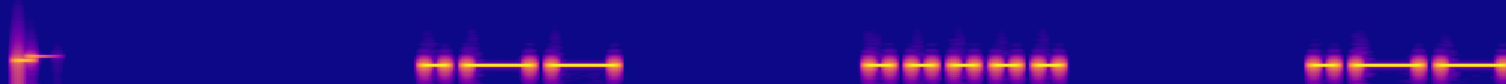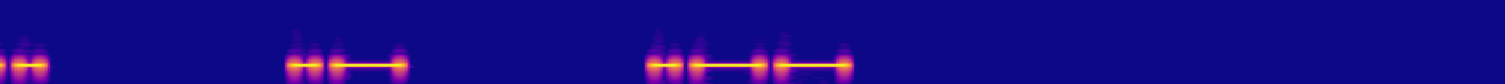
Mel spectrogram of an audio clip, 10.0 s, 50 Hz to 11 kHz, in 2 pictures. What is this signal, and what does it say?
Morse code, heard as a keyed tone, about 17 wpm, spaced as for 8 wpm, 700 Hz. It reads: W5PAW
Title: USA Call Signs - 5 Characters - 4x Character Spacing - 17wpm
